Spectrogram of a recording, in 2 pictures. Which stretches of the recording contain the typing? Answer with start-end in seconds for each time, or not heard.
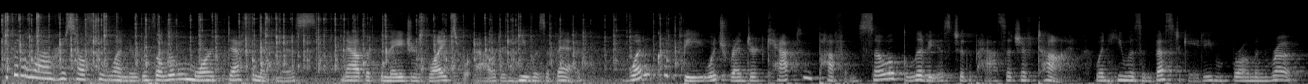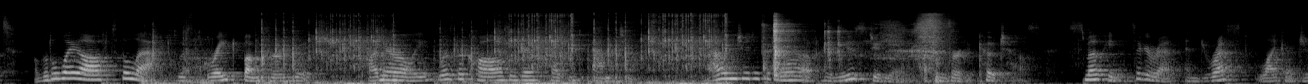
0.0-7.0, 14.4-22.6.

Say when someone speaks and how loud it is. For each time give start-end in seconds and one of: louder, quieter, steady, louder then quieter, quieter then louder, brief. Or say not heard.
0.0-26.1 quieter.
